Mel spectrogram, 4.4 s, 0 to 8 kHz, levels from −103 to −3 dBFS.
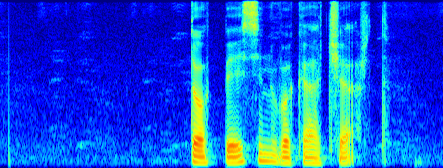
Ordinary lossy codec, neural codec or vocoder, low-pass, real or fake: none; none; none; real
